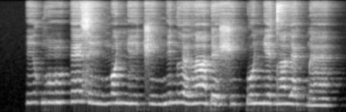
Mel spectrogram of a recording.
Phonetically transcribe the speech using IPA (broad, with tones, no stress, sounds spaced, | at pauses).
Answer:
i˧ ɡʷ ũ˧ | e˦ z iː˨ ŋ ɔ˧ ɲ iː˨ t͡ʃ i˨ ŋ i˦ n l ə˧ l ã˦˨ ɗ e˨ ʃ i˨ ɡ͡b o˦ ɲ e˦ d ã˦ l ɛ˨ ɡ͡b ɛ̃˨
